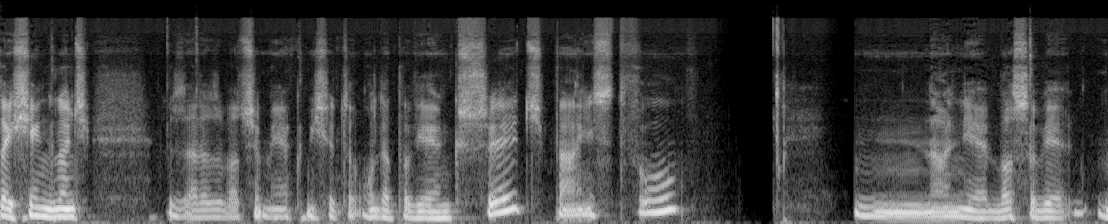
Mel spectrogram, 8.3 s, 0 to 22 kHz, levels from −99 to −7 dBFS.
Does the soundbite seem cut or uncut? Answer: uncut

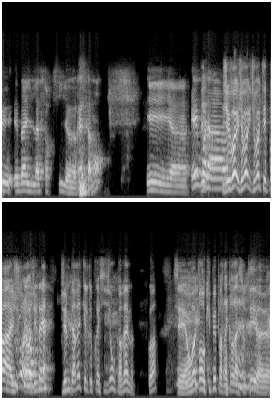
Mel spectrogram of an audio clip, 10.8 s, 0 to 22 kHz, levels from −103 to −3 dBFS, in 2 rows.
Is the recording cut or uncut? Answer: cut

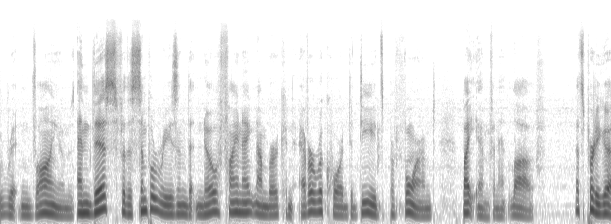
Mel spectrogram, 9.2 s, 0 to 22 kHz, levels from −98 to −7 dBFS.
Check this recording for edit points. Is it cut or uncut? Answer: cut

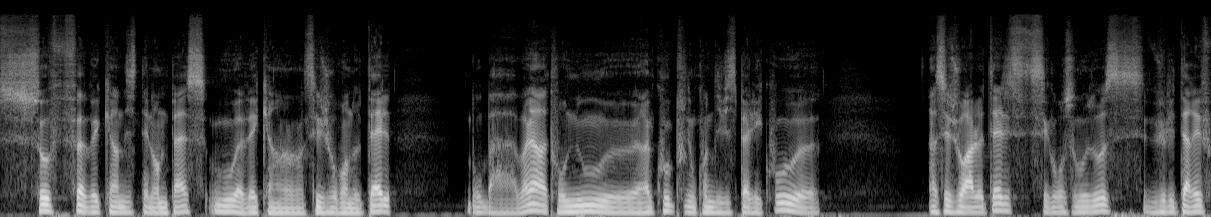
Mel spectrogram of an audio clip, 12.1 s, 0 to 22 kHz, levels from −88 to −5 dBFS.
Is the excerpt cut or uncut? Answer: cut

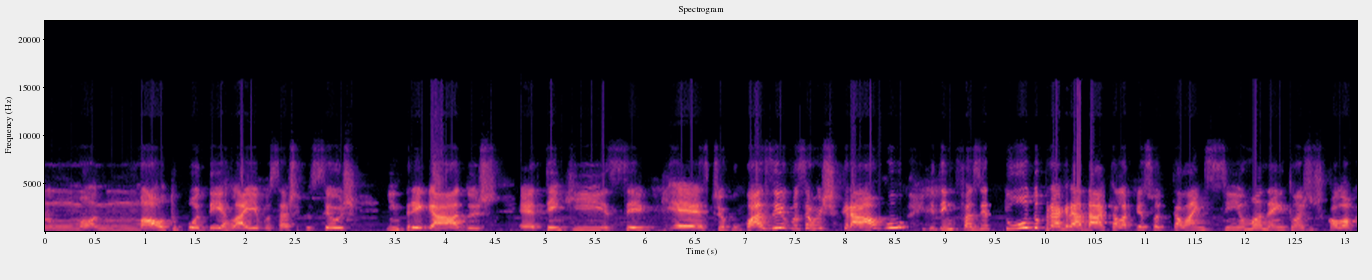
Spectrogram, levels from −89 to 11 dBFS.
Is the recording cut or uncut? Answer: cut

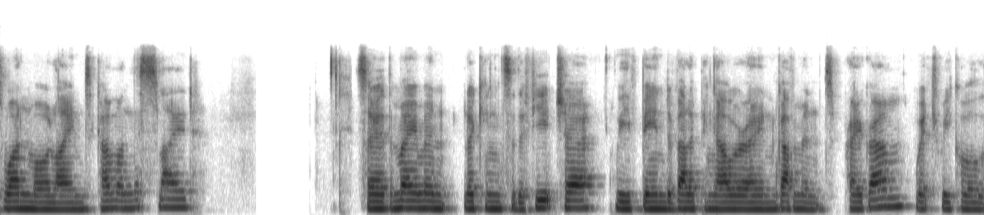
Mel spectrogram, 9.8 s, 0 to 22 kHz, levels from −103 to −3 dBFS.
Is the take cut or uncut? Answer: cut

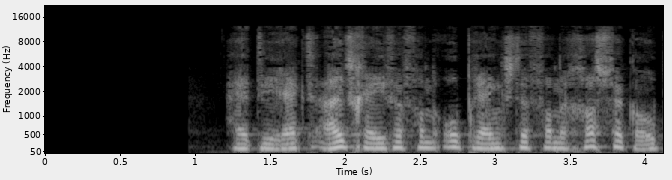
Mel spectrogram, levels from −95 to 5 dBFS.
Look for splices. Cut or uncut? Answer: uncut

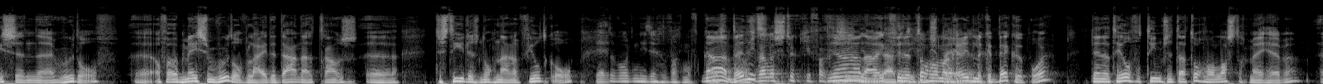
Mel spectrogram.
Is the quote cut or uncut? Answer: cut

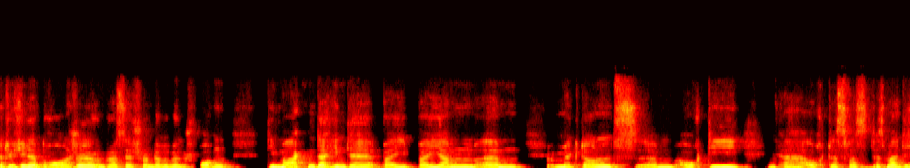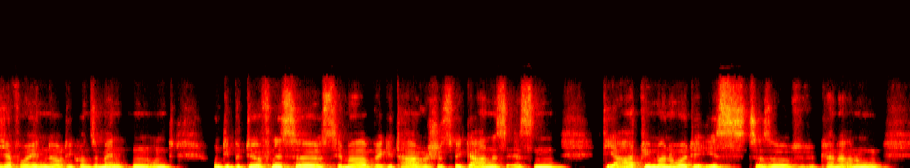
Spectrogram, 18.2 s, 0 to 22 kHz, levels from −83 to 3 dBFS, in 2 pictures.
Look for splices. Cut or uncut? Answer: uncut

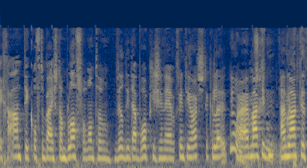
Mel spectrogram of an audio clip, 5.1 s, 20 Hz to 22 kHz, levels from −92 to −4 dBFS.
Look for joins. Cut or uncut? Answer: cut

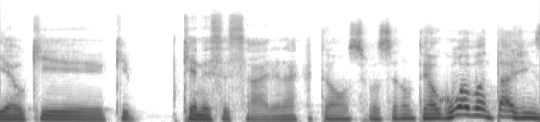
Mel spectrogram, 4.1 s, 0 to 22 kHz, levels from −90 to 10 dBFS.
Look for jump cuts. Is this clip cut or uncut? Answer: cut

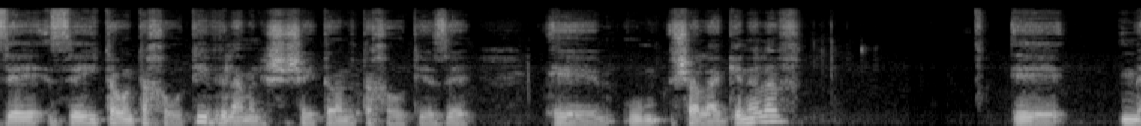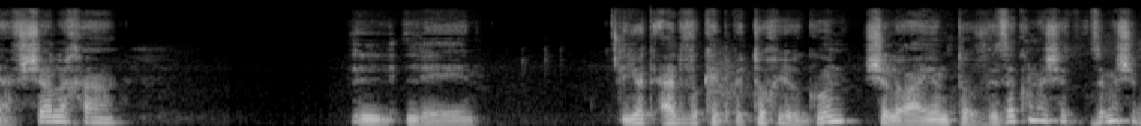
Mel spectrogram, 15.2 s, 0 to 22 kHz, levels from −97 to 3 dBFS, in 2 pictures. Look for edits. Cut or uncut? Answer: uncut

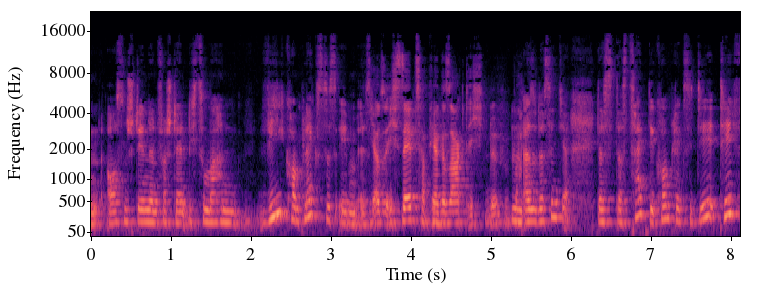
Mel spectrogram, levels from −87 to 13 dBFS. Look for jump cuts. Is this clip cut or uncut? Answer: cut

